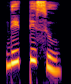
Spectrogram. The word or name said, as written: ದಿಟ್ಟಿಸು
